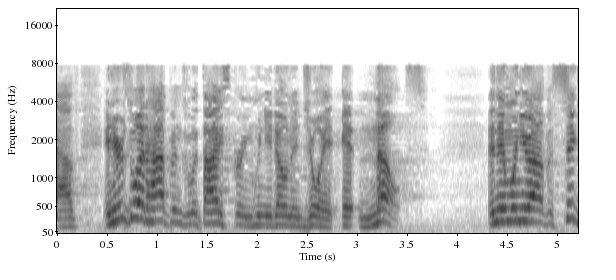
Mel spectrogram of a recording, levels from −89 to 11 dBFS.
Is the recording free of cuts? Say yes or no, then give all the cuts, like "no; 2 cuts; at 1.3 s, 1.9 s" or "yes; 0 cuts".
yes; 0 cuts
